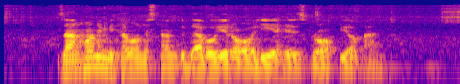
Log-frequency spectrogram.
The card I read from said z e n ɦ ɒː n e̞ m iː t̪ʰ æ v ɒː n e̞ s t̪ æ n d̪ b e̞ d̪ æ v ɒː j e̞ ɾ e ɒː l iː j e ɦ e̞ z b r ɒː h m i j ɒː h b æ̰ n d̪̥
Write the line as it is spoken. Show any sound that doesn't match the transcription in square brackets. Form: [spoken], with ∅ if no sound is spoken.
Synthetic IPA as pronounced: z [æ] n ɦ ɒː n e̞ m iː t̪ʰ æ v ɒː n e̞ s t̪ æ n d̪ b e̞ d̪ æ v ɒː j e̞ ɾ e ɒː l iː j e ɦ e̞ z b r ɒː h [b] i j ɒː [∅] b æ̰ n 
